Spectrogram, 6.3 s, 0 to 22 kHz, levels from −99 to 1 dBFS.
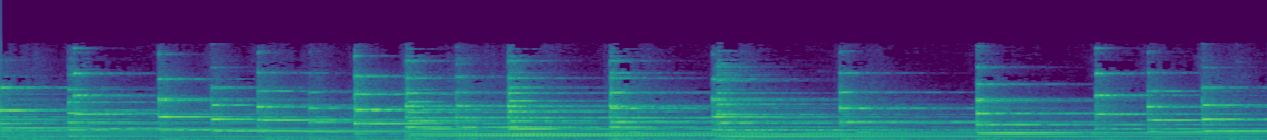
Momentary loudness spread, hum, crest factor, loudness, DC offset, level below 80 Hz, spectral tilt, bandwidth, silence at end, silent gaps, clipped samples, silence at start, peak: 6 LU; none; 18 dB; -24 LUFS; under 0.1%; -58 dBFS; 0.5 dB/octave; 16 kHz; 0 s; none; under 0.1%; 0 s; -8 dBFS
